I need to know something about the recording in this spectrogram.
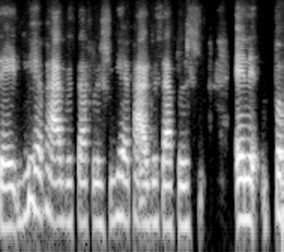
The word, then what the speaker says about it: hydrocephalus: I was growing up, is that I had hydrocephalus, but the attributes of someone with cerebral palsy. So all my life, it was always said that you have hydrocephalus, you have hydrocephalus, and for most people, you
